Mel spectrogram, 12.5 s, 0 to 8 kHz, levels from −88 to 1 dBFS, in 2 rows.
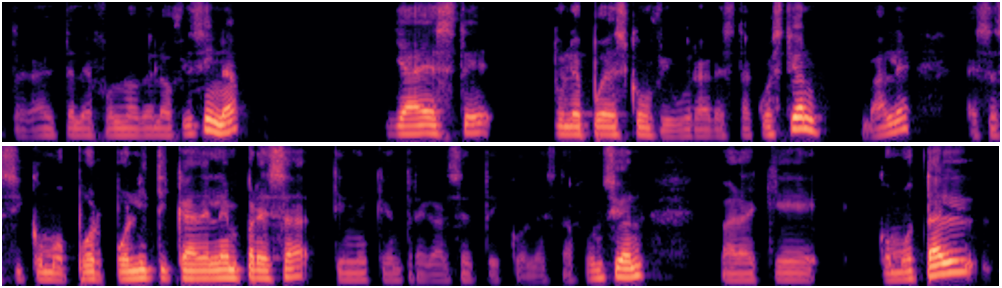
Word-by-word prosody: entregar 100 - -25
el 100 - -19
teléfono 105 0 -14
de 105 +1 -15
la 105 - -11
oficina 140 - +2 0.9
y 125 +1 -3
a 125 +1 +4
este 135 +2 -1 0.4
tú 120 - -7
le 115 0 +1
puedes 115 -1 -1
configurar 95 -3 -10
esta 95 +2 -17
cuestión, 180 - +2 0.2
¿vale? - - -7 0.3
Es - - -12
así - - -7
como 100 -3 -6
por 110 -1 -3
política 120 +1 +1
de 115 - +3
la 125 +1 +5
empresa, 125 +2 +2
tiene 95 0 -15
que 90 - -23
entregársete 85 -1 -18
con 75 - -27
esta 80 - -23
función 135 +6 +1 0.4
para 95 0 -11
que, 100 +1 -13 0.4
como 100 +3 -6
tal, 180 - +6
110 Hz, 165 wpm, -24 LUFS, 95-125 Hz, 0.9 s, tal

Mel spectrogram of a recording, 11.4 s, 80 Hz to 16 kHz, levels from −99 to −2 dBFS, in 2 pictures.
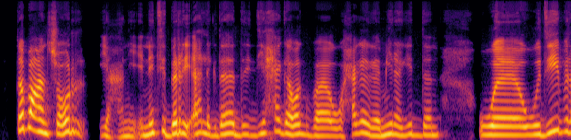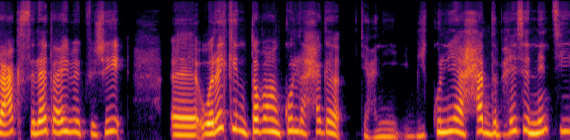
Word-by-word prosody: طبعًا 350 -5 +7
شعور 270 +3 +1
يعني 190 -1 -6
إن 215 - +1
أنتِ 270 +1 +2
تبرّي 255 -2 +4
أهلِك 250 -4 -1
ده، 245 +4 +2
د 230 -2 -2
دي 265 +5 -3
حاجة 270 -5 0
واجبة 210 -4 +1
وحاجة 240 +8 -2
جميلة 220 +2 +1
جدًا 215 0 -4 0.4
و 225 -1 +4
ودي 235 +8 +2
بالعكس 280 -1 -1
لا 285 +3 +2
تعيبِك 290 -2 -3
في 240 - -10
شيء، 295 +6 -7 0.5
آآ 220 -1 +1
ولكن 325 - +1
طبعًا 315 +1 0
كل 310 +1 -4
حاجة 285 -3 -6 0.2
يعني 175 0 -12 0.2
بيكون 210 +9 -4
ليها 305 -2 0
حد 265 0 -2
بحيث 295 +9 -7
إن 275 -4 +2
أنتِ 340 +5 -6
255 Hz, 180 wpm, -18 LUFS, 220-295 Hz, 0.5 s, طبعًا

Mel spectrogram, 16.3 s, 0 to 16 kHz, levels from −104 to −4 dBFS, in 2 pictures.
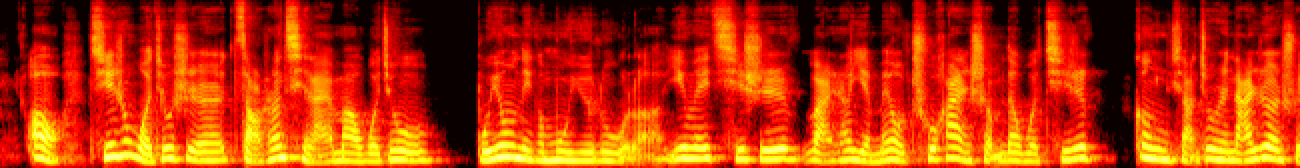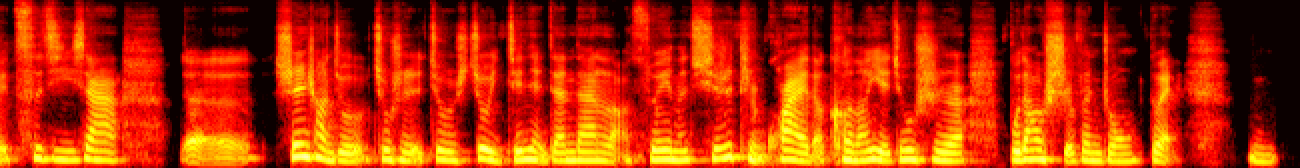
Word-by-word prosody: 哦， - - +3 0.2
其 260 +1 +4
实 280 - +4
我 250 -6 +3
就 225 - +1
是 190 -5 0
早 150 - 0
上 225 +8 +4
起 250 -3 +1
来 - - -4
嘛， 175 -1 0
我 165 0 -2
就 190 -1 0 0.3
不 190 - +3
用 250 +3 +7
那 225 - +6
个 185 - -2
沐 185 +1 +3
浴 180 0 0
露 180 -1 -3
了。 - - -9
因 230 0 +3
为 230 0 +4
其 230 -2 -2
实 210 +1 +3
晚 185 -4 -3
上 195 +2 -2
也 185 -3 0
没 165 +4 -4
有 200 -3 +1
出 220 - -2
汗 230 -2 -1
什 180 +1 -4
么 - - -4
的， 180 - -2
我 165 -1 -5
其 180 +4 -3
实 235 +2 0 0.2
更 225 -5 +3
想 - - -5
就 220 -1 +1
是 200 - +3
拿 180 0 +1
热 225 -1 +3
水 215 +2 -5
刺 230 +3 -4
激 205 -2 -3
一 - - -5
下， 195 -3 -1 0.4
呃， 235 - -6
身 265 +1 +4
上 240 -6 +1
就 180 -2 -2
就 205 0 -2
是 190 -2 -3
就 200 -3 -2
就 195 +3 +1
简 190 +3 0
简 205 - 0
单 180 -1 -2
单 185 0 0
了。 175 +2 -5
所 205 +2 -1
以 205 - +4
呢 195 - +1
其 200 +3 -2
实 255 - +2
挺 235 -3 -1
快 205 -7 +2
的， - - -5
可 195 - +1
能 185 +1 0
也 190 -4 +2
就 205 +4 +1
是 185 -3 -1 0.2
不 190 - +3
到 210 0 +3
10 200 -6 -1
分 180 0 -2
钟。 170 0 -5
对。 - - -2 0.5
嗯。 - - -9
200 Hz, 300 characters per minute, -23 LUFS, 185-220 Hz, 0.5 s, 用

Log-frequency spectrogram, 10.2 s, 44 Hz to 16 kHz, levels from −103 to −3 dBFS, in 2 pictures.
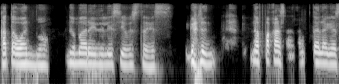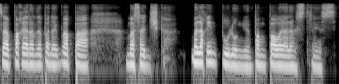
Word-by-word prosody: katawan 180 -1 +5
mo, 170 -1 -1 0.3
na 195 -1 +2
mare-release 180 -2 +1
yung 170 - -4
stress, 150 -7 -6 0.2
gano'n. 210 -6 +4 0.5
Napakasarap 220 - +2
talaga 195 -3 +3
sa 185 +2 0
pakiramdam, 180 -2 -1
'pag 180 -3 -2
nagpapa-massage 170 -3 -2 0.9
ka, - - -17 0.3
malaking 200 0 +2
tulong 170 -4 -2
'yon, 150 - -8
pampawala 165 -1 +1
ng 155 - -4
stress. 145 -1 -9
180 Hz, 120 wpm, -20 LUFS, 170-195 Hz, 0.9 s, katawan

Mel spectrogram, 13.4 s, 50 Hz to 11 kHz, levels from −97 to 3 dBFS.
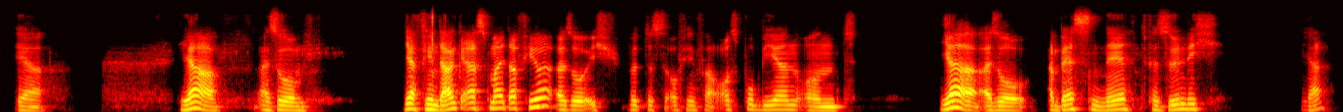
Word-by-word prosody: Ja. 110 -4 -4 1.4
Ja, 110 -1 +5 0.4
also, 120 -2 0 1.0
ja, 160 +1 +6
vielen 145 -2 +2
Dank 150 +6 +6
erst 170 +1 -1
mal 175 +1 +1
dafür. 195 +8 +1
Also, 130 -1 0
ich 110 - -9
würde 130 -1 -7
das 125 - -12
auf 125 -3 -12
jeden 125 -2 -9
Fall - - -7
ausprobieren 135 0 -4
und 110 -2 -3 0.8
ja, 195 0 +8
also, 115 -1 0
am 120 -2 -4
besten, 140 -2 -1
ne, 135 +4 +1
persönlich, 145 +5 -4 0.8
ja? - - -8
130 Hz, 110 wpm, -27 LUFS, 115-150 Hz, 1.4 s, ja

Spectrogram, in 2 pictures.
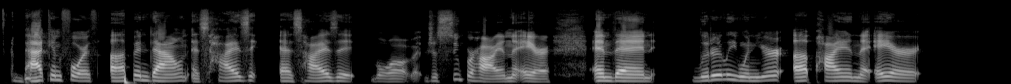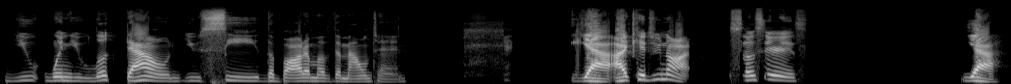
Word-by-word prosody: back 155 +5 +3
and 205 -2 -5
forth, 160 -3 -5
up 160 +4 0
and 205 -3 -5
down, 160 0 +1
as 135 -1 -6
high 160 0 -3
as 180 +1 -5
it 185 - -10 0.2
as 155 -2 -4
high 150 -1 -2
as 165 0 -4
it 150 -3 -6 0.2
well, 135 -2 -10
but - - -19
just 165 -1 -8
super 215 -6 -8
high 135 -4 +1
in 140 +2 -6
the 150 - -4
air. 130 -4 0 0.4
And 170 0 +3
then, 155 -2 +3 0.4
literally, 210 +6 -3
when 170 -2 -5
you're 195 +4 -2
up 170 +2 +2
high 170 0 +1
in 175 -2 -6
the - - -4
air, 165 -4 -1 1.0
you 175 +4 -14
when 175 +1 -4
you 160 -2 -12
look 195 +7 -4
down, 170 -5 +4
you 170 +1 -16
see 170 -1 +1
the 165 +2 -9
bottom 155 +1 0
of 145 -2 -9
the 145 - -9
mountain. 135 -1 -10 1.6
Yeah, - - +8
I - - +10
kid 215 -3 0
you 235 - -6
not. 235 - +3 0.4
So 200 0 -2
serious. 200 -7 -1 1.5
Yeah, - - +6
165 Hz, 155 wpm, -22 LUFS, 150-180 Hz, 1.6 s, I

